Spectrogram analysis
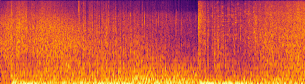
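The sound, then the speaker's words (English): Booming explosion sound effect made for action movies: a loud, sustained rumbling blast heavy in the low end, with a second sharp burst cutting in about two-thirds of the way through. “Is the sound effects library you need to make your next summer blockbuster go boom.”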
